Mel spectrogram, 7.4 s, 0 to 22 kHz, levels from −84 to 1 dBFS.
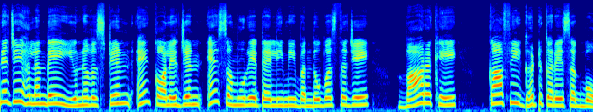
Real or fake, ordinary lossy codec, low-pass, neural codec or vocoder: fake; none; 19.8 kHz; codec, 44.1 kHz, 7.8 kbps, Pupu-Codec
